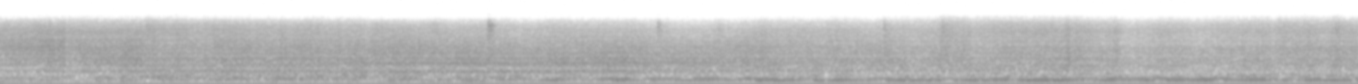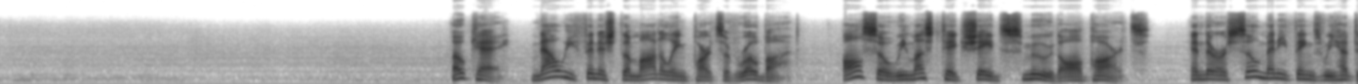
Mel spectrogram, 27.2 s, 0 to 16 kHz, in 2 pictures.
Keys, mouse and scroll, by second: 2.0-3.2 middle drag, 3.2 shift+d, 4.0 click, 5.3 r, 11.9 click, 13.8 click, 14.4-15.3 middle drag, 15.3 click, 15.9 shift+click, 18.8-19.7 middle drag, 19.7 click, 23.2 click, 23.7-25.6 middle drag, 25.6 click, 27.0 click.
